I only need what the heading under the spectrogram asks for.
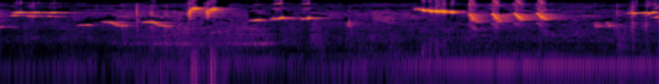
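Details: Sweet high whistles and downslurred notes from a hill blue flycatcher, then a burst of quick repeated buzzy notes, with a low continuous hum underneath.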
